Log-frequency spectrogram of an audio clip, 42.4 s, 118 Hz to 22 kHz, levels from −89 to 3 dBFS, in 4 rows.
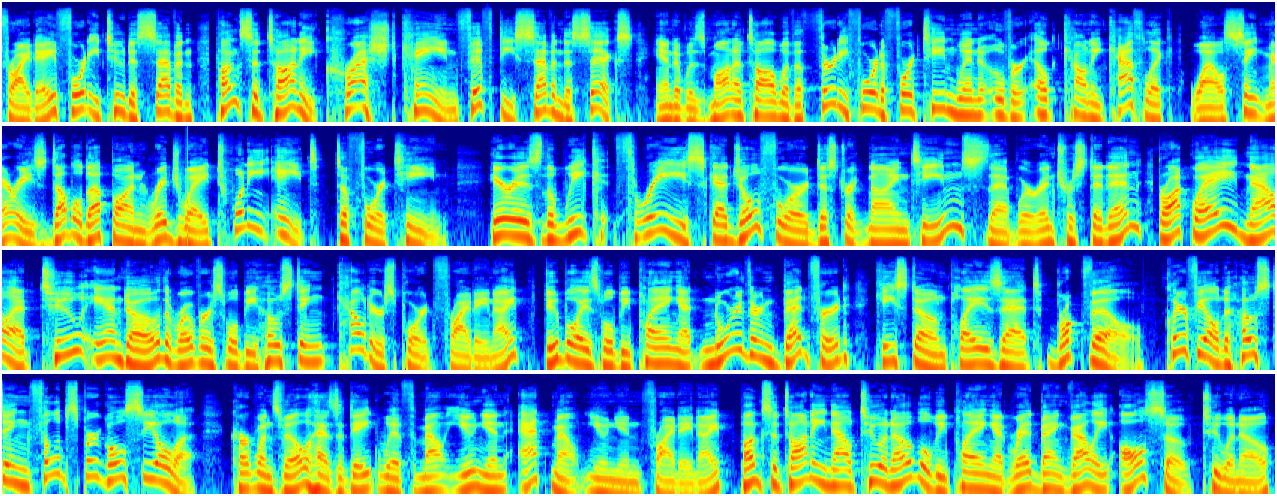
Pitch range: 125-185 Hz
